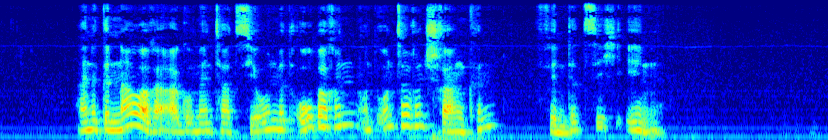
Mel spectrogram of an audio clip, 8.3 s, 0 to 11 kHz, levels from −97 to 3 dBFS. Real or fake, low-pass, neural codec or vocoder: real; 9.9 kHz; none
